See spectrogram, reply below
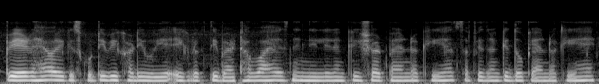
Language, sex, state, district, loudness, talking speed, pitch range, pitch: Hindi, female, Haryana, Jhajjar, -16 LUFS, 290 wpm, 175-190 Hz, 185 Hz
